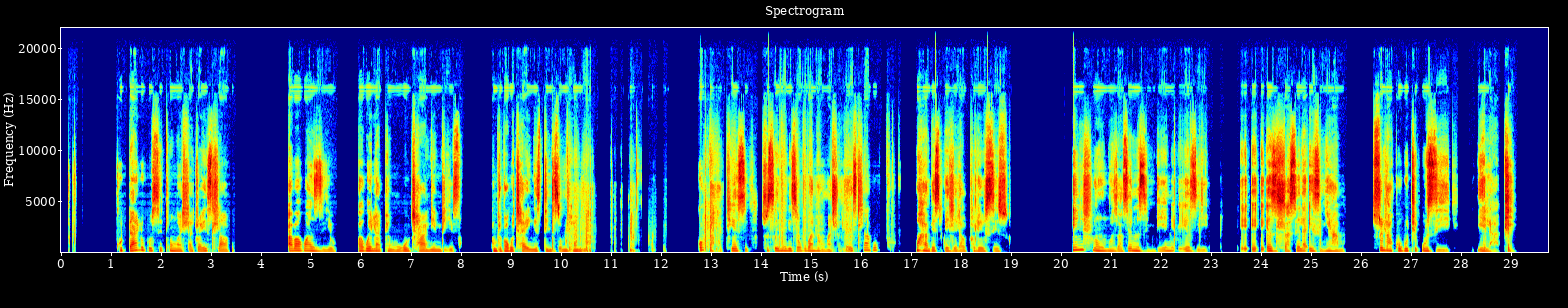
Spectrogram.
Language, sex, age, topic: North Ndebele, female, 25-35, health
